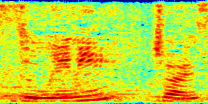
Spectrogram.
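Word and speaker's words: Dilini: all and would you say your name and spell it for me please delini and I'm from Sri Lanka so and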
